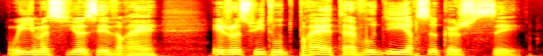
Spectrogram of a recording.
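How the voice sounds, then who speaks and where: A man's voice: medium pitch, measured pace, clear, resonant tone, no echo, studio quality, voice pushed up, close to an everyday voice. A man voicing a female servant, frank and deferential, in a plain-spoken way. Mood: frank, obliging.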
